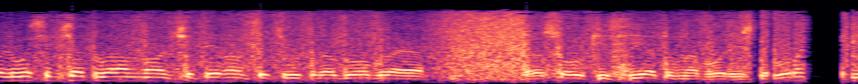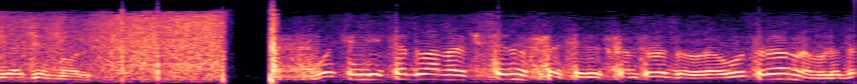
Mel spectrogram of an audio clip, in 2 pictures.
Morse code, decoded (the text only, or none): none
